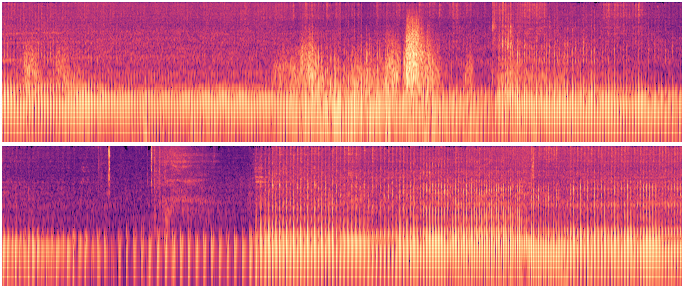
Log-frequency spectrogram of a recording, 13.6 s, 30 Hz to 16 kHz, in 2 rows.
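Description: Honda Grom's 125 cc single-cylinder four-stroke engine running under way. About five seconds in, the revs fall and the engine drops to a low, pulsing idle for a few seconds, then it accelerates away with the pitch rising through the gears.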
